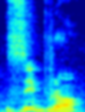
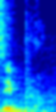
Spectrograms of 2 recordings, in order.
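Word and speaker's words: zebra: Second rule is cross a road only at अ जिब्रा crossing, बहुत सारे लोग इसे जेब्रा बोलेंगे, ठीक है, कोई बात नहीं, बस जिब्रा, ठीक है, करेक्ट प्रोनाउंसिएशन इज जिब्रा।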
